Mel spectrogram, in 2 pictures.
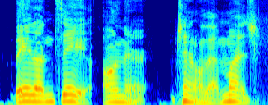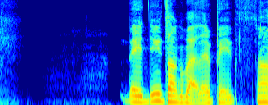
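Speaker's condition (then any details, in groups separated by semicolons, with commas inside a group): Cerebral palsy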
